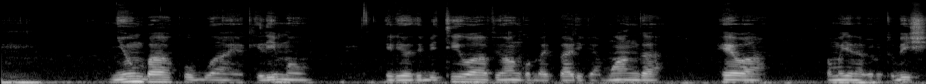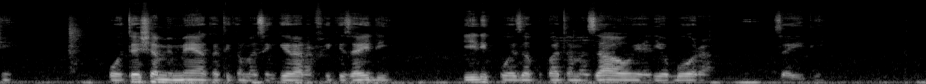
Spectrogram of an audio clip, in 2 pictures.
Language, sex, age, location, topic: Swahili, male, 25-35, Dar es Salaam, agriculture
